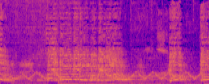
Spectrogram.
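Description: Police car siren sounding in quick rising and falling sweeps, over the voices of a crowd.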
